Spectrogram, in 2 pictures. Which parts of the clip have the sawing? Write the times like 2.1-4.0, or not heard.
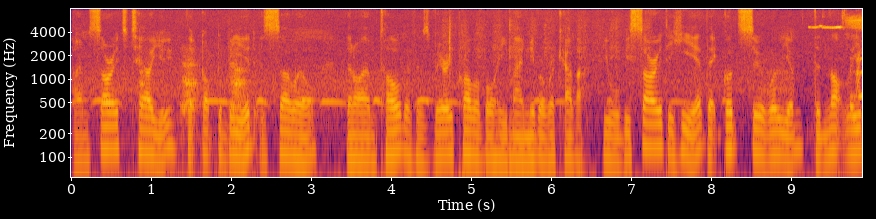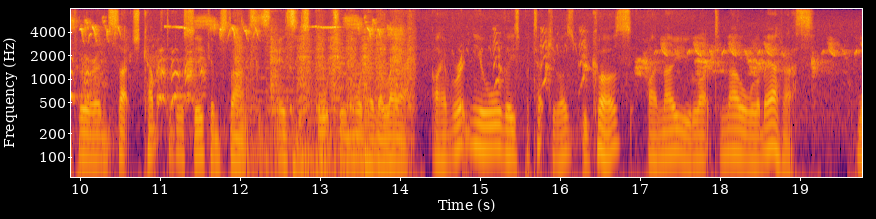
4.6-7.2, 11.8-14.2.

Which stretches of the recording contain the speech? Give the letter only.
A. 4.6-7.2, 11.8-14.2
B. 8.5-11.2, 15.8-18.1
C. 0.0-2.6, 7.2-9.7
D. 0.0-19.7
D.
